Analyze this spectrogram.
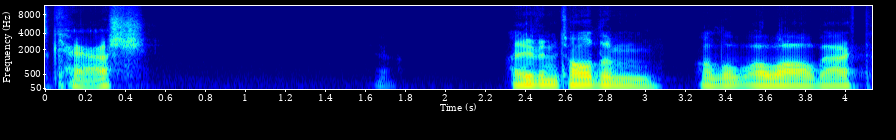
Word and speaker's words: Cache: CA e MH which I know some people pronounce Cas mm it's cash I even told him a a while back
